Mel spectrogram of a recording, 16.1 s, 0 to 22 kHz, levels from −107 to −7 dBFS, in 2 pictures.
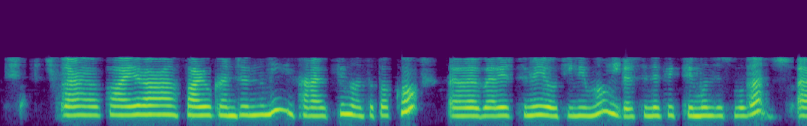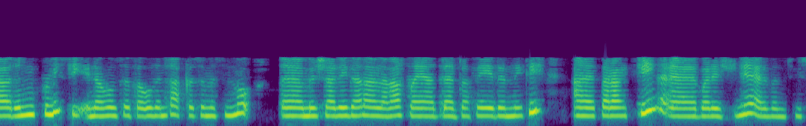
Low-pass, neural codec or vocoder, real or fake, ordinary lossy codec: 7.2 kHz; codec, 16 kHz, 0.5 kbps, FunCodec, trained on LibriTTS, 25 frames a second; fake; AAC, 16 kbps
